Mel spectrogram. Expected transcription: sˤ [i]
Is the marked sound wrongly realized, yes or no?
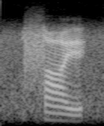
yes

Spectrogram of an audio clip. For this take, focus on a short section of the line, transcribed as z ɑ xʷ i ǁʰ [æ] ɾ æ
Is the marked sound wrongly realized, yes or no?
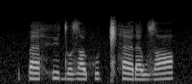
no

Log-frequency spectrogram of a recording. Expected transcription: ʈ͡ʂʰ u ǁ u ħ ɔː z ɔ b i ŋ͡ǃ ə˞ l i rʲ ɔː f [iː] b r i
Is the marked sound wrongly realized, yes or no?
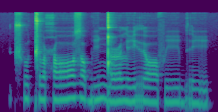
no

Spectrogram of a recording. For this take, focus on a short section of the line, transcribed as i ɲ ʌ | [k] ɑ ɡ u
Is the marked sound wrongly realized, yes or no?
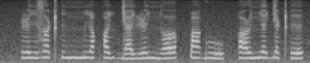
yes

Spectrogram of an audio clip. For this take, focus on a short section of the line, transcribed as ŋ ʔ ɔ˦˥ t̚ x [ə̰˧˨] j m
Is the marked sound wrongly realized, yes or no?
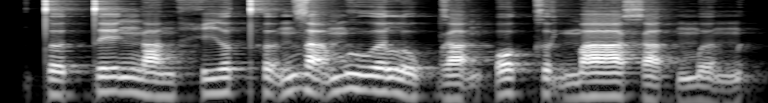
no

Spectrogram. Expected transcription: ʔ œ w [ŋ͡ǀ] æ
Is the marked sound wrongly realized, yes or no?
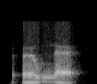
yes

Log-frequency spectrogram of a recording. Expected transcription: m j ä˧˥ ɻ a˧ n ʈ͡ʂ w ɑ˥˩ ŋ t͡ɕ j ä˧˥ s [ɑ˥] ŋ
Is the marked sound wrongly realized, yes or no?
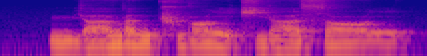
no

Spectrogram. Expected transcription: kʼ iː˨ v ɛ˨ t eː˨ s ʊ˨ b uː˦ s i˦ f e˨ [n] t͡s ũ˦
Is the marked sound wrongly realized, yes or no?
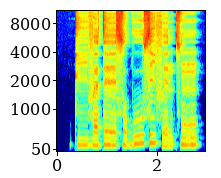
no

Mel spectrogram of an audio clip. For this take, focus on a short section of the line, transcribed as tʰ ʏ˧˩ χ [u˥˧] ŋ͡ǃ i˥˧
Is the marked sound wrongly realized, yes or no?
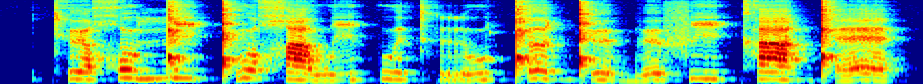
no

